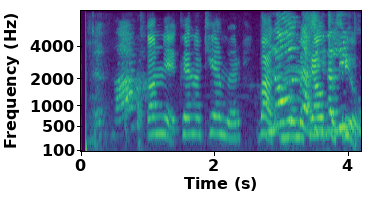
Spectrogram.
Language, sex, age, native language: Icelandic, female, 11, Icelandic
